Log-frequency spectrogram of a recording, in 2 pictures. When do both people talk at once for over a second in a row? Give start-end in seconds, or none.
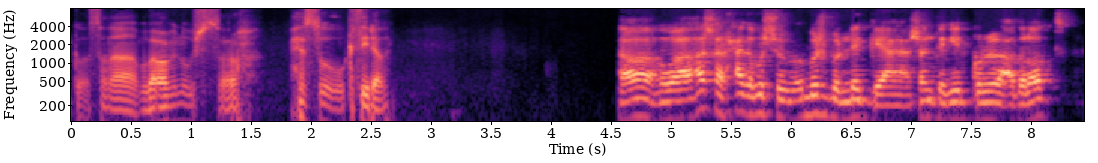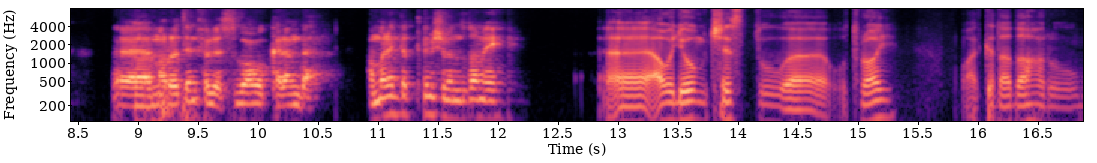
none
